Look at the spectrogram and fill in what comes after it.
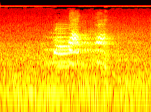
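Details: Ocicat kittens, three weeks old, giving two short, high mews in quick succession. The second is briefer and slightly higher, and both rise then fall. The room is otherwise quiet.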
